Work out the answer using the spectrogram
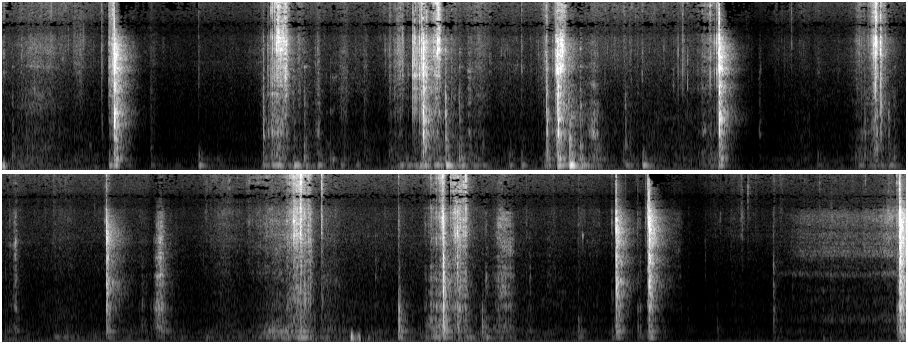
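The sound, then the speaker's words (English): A knife chops broccoli into bite-sized florets, making many sharp, irregular cuts and thumps on a board separated by short quiet gaps, some landing in quick pairs. “Now I'm just going to chop it into, like, bite-sized florets.”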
